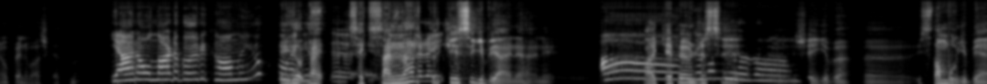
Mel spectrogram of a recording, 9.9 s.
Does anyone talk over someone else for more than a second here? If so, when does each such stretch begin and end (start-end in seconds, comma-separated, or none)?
2.8-4.5, 6.4-8.0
